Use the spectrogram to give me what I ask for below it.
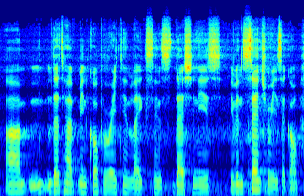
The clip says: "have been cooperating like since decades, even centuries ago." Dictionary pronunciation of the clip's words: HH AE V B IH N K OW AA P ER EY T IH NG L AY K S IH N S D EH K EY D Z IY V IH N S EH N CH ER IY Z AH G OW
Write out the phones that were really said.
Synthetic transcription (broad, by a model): HH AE V B IH N K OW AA P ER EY T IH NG L AY K S IH N S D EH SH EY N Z IY V IH N S EH N CH ER IY Z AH G OW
